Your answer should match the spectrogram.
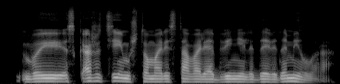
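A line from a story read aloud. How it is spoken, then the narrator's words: Plain. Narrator (Russian): спросил Майлз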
